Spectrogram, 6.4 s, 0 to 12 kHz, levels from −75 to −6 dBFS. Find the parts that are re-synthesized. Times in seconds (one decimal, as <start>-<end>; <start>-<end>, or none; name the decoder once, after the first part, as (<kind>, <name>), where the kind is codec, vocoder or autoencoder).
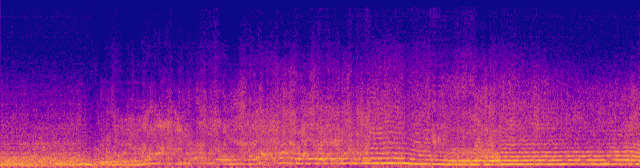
0.9-3.7 (codec, HILCodec); 4.3-5.0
